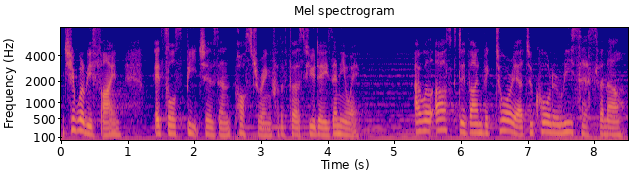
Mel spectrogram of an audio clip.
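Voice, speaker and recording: A woman's voice: low-pitched, normal speed. A woman playing a cool, composed spymaster in a video game, giving reports in a controlled, matter-of-fact way. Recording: soft music behind.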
